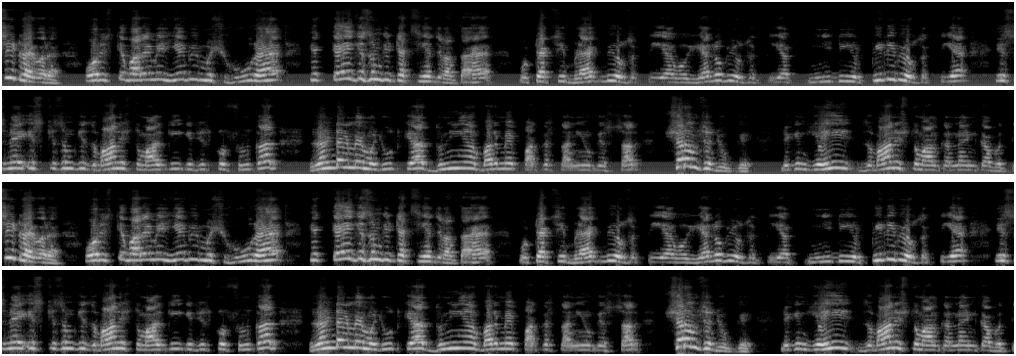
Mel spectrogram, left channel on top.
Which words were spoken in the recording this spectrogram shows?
ڈرائیور ہے، اور اس کے بارے میں یہ بھی مشہور ہے کہ کئی قسم کی ٹیکسیاں چلاتا ہے. وہ ٹیکسی بلیک بھی ہو سکتی ہے، وہ یلو بھی ہو سکتی ہے، نیلی اور پیلی بھی ہو سکتی ہے. اس نے اس قسم کی زبان استعمال کی کہ جس کو سن کر لندن میں موجود کیا دنیا بھر میں پاکستانیوں کے سر شرم سے جھک گئے. لیکن یہی زبان استعمال کرنا ان کا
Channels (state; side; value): noise; left; hum, 25 dB below the sound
